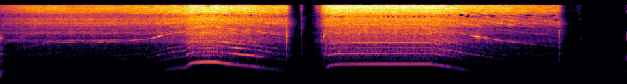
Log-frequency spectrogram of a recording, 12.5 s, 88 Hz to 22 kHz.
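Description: Cordless drill driving an M6 tap into a hole in a plastic PC fan frame, cutting threads. The motor runs twice with a pause at about six seconds: the first run climbs in pitch and then slows, the second holds a steady pitch before winding down and stopping about a second before the end.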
